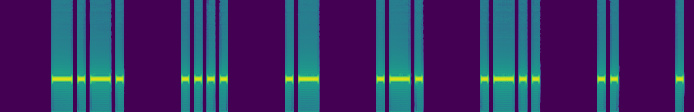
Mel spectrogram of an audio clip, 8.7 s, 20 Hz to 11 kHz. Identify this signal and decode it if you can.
Morse code, heard as a keyed tone, about 15 wpm, spaced as for 8 wpm, 1000 Hz. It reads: CHARLIE
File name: qotdfiles / 8wpm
